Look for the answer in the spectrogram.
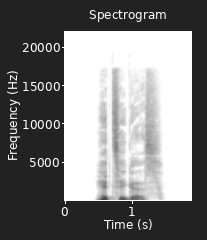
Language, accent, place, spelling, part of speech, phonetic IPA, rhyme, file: German, Germany, Berlin, hitziges, adjective, [ˈhɪt͡sɪɡəs], -ɪt͡sɪɡəs, De-hitziges.ogg
- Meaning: strong/mixed nominative/accusative neuter singular of hitzig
